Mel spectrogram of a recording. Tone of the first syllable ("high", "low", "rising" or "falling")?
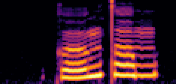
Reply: rising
